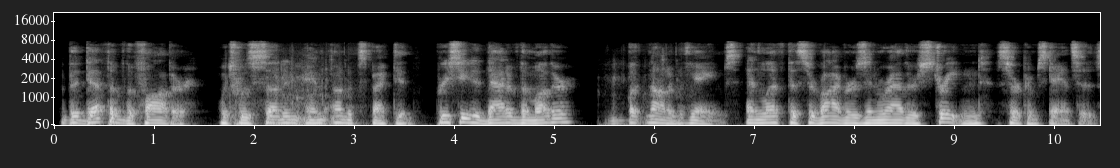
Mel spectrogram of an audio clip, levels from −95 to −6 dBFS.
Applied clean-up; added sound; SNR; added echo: neural mask model DeepFilterNet 3.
